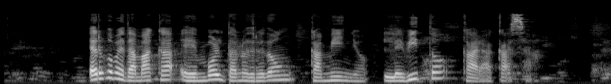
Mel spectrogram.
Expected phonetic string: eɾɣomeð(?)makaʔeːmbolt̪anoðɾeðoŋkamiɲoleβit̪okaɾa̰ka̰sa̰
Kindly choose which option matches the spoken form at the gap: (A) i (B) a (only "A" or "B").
B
